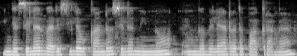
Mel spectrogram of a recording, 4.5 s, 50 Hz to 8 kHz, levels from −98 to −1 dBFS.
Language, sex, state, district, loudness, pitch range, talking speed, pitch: Tamil, female, Tamil Nadu, Nilgiris, -18 LUFS, 150-160 Hz, 120 wpm, 155 Hz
